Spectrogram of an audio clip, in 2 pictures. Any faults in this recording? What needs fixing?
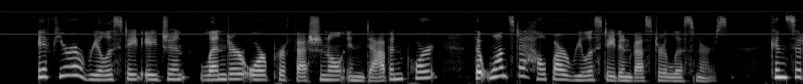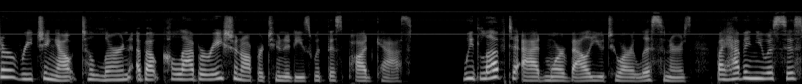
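A switching supply whistle runs through the whole speech clip: a thin, high tone wandering between about 4.06 and 4.13 kHz, around 30 dB below the speech. A switching power supply in the chain is cycling in an audible burst mode or beating against another supply, so its pitch slides as the load shifts. Unlike mains hum or a fixed test tone, it sits far above 50/60 Hz harmonics. Power the recording gear from a linear or well-filtered supply, or one whose switching frequency stays above the audible band.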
